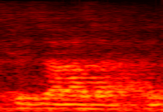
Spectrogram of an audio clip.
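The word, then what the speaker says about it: kezazah: making this word out it sounds like kazoo but it's kazzaza if you want to write it up in your notes if you're the type person that wants to spell it right it's k e z a z a h k e z a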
